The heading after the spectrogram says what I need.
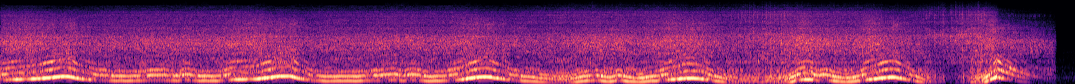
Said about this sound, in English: You're polishing the frets, but you don't want your die grinder wide open.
